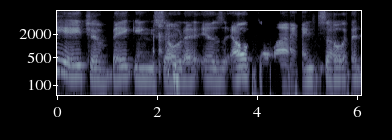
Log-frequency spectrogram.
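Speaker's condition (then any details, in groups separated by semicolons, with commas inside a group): Primary lateral sclerosis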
